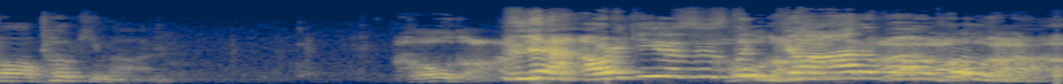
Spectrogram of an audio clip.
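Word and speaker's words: Arceus: time thing called Pokemon archus and I'm saying archus against my better judgment because I want to say arus because that's how I would pronounce it when I read it but but they introduce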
